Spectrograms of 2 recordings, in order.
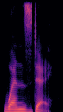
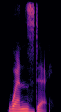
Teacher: Now, here's the trick to this word. We completely ignore that D and that middle E when we say it. It's just two syllables, Wednesday.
